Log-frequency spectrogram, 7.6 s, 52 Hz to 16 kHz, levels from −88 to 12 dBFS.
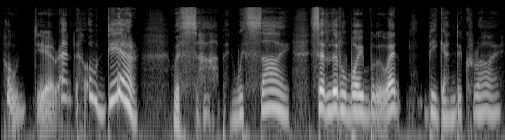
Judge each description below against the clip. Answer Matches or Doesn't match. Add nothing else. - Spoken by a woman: Doesn't match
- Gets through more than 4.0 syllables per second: Doesn't match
